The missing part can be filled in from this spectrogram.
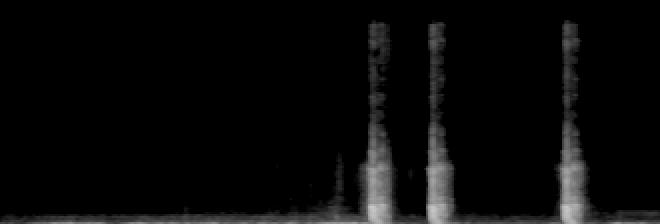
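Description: Three sharp sneeze-like bursts after a soft breathy build-up, from a cartoon; sneezing.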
